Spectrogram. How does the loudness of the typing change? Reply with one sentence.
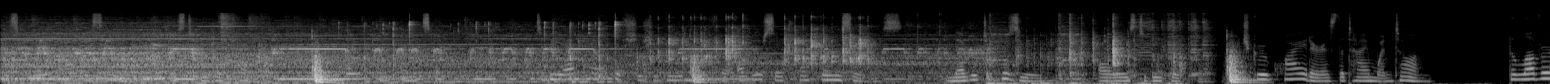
The loudness of the typing goes up.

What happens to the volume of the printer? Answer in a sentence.
The loudness of the printer goes down.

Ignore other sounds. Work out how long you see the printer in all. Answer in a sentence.
You can hear the printer for 12 seconds altogether.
